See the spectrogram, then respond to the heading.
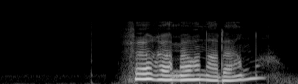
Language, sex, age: Swedish, female, 51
